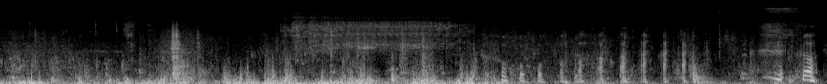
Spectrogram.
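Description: Water laps against the side of a small boat.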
